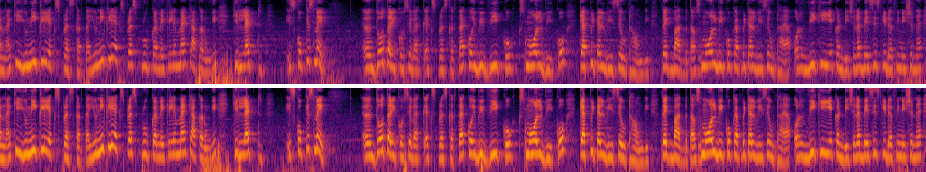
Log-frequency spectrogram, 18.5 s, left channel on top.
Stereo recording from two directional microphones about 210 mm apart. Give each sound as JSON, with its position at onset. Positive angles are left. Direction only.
{"t": 0.0, "sound": "a woman's voice", "side_deg": -50}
